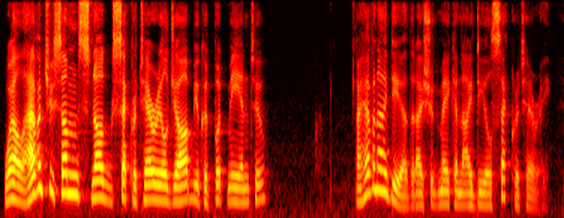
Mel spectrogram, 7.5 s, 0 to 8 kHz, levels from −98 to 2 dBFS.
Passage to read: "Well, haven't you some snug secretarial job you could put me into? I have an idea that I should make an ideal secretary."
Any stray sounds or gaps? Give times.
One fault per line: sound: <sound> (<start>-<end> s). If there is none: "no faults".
no faults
